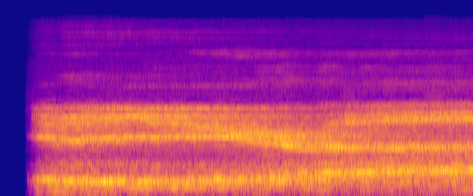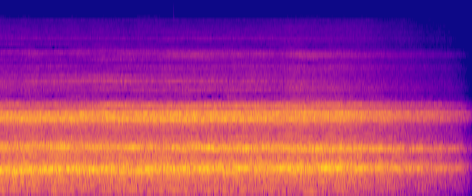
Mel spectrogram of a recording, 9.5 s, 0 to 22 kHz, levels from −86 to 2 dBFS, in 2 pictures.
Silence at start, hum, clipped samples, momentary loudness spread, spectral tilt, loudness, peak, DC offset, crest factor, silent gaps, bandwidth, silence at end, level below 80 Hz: 0.3 s; none; under 0.1%; 6 LU; -5.5 dB/octave; -12 LUFS; 0 dBFS; under 0.1%; 14 dB; none; 14 kHz; 0.1 s; -46 dBFS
